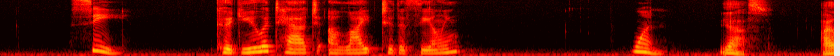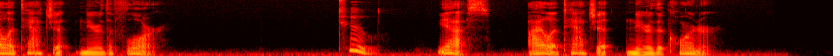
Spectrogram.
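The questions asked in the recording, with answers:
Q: Could you attach a light to the ceiling?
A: 2: Yes. I'll attach it near the corner.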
